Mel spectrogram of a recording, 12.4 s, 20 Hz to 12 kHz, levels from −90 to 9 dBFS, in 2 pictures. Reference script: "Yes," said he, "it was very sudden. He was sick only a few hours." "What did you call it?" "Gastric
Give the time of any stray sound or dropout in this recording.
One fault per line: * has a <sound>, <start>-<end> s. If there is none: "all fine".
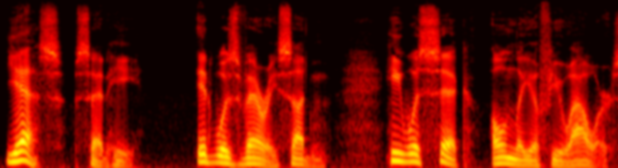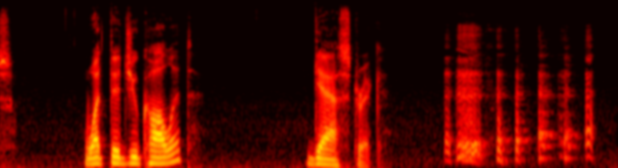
* has a laugh, 10.6-12.2 s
